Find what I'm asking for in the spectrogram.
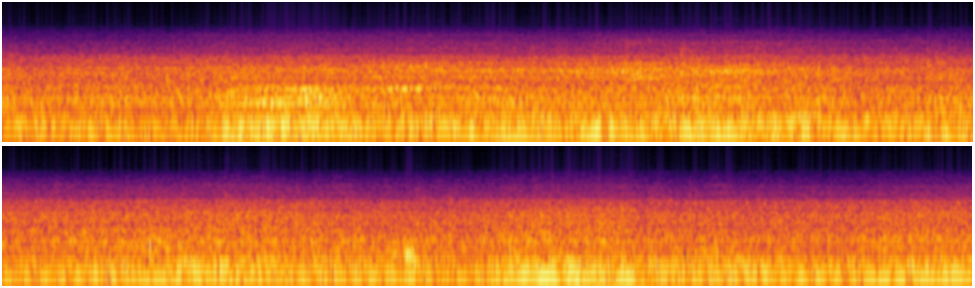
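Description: A van with a freshly overhauled suspension is on a test drive, its engine giving a steady low rumble and drone inside the cabin that stays even in level throughout, with no talking.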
